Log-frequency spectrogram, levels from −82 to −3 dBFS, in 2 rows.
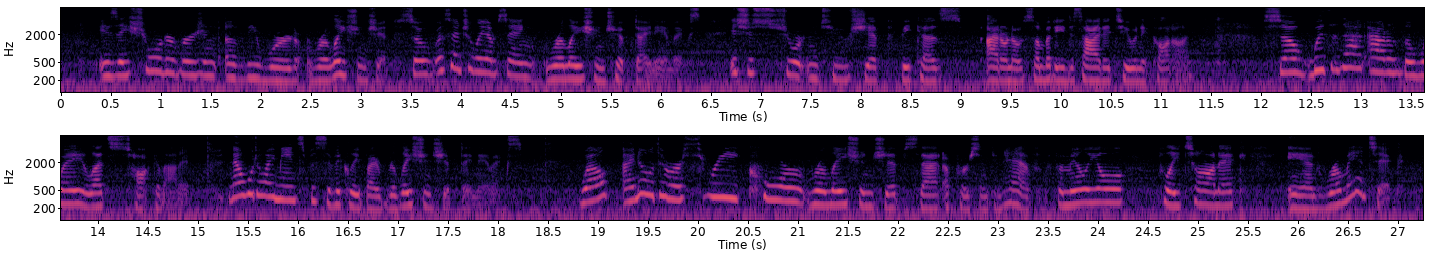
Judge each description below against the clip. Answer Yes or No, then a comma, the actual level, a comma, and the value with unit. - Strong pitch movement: Yes, wide, 7.2 semitones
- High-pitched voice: Yes, high, 240 Hz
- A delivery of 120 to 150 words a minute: Yes, average, 145 wpm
